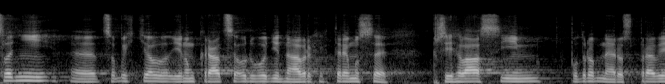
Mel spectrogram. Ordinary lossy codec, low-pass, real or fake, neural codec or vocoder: MP3, 64 kbps; 10.8 kHz; real; none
